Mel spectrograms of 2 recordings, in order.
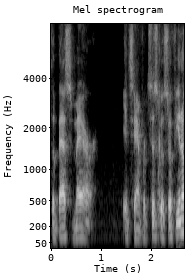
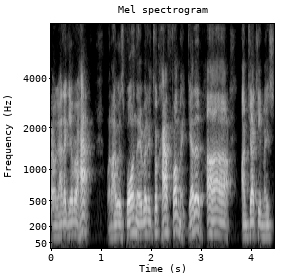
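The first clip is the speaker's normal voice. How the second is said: fast, rattling comic patter; 3 semitones higher, 5 dB louder than usual. After trying other impressions, you notice you sound like Jackie Mason and tell jokes in a Jackie Mason voice. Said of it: "I sound like Jackie Mason".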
